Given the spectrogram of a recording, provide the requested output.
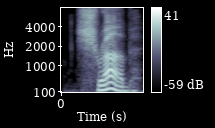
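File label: "shrub", American English; gcompris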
